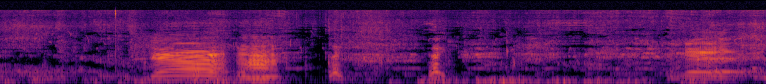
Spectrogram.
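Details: Stolen cattle brought across the Indian border onto a char of the Padma river, lowing in deep, drawn-out harmonic moos, one long call followed by shorter ones and another near the end, with people talking among the herd.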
